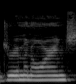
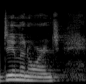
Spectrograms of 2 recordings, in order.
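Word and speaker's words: Dümmen Orange: of it right now is it drumman orange is that right d orange I said it wrong D and orange and then there's another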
